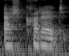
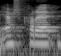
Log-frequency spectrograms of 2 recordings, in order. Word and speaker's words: Xcaret: genius man behind this Xcaret group. It's called Sueños. Xcaret is spelled with an X, as you know. It's Mayan, so everything is Esh. This essentially means dreams, like if it was sueños.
